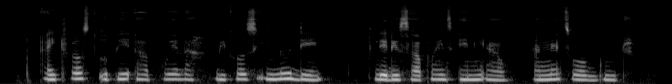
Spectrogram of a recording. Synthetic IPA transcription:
ʔaɪtʰɹɔstopeʔapwɛlabikʰɔsjunode | dedisapʰɔ̃ɪ̃ntɛniʔaw | ãnːɛtwɔɡud

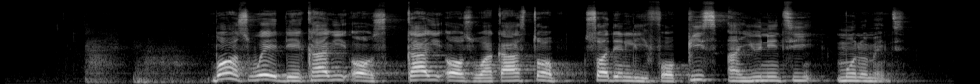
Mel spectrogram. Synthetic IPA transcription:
bɔswedekaɹikaɹiʔɔswakastɔpsɔdɛ̃nlifɔpisãnjunitimonumɛ̰̃nt

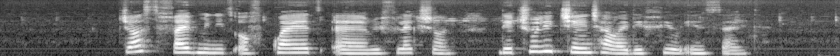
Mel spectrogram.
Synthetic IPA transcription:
d͡ʒʌstfaɪvminitsɔ̰v̥kʰwajətɹiflɛkʃɔ̃n | detʰɹulit͡ʃẽnd͡ʒhabajdefiĩnsaɪd̥

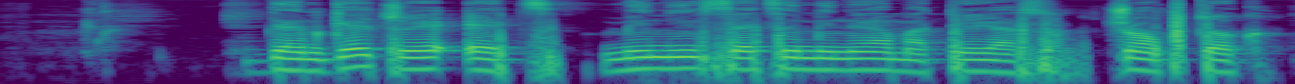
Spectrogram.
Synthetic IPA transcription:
dɛ̃mɡɛtɹɛɛt | minisɛtĩnminɛɹalmatiɹialstɹɔ̃mptɔk

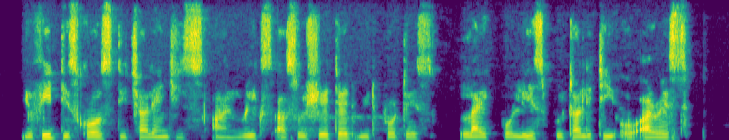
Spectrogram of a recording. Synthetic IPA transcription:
jufid̚diskʰɔsðət͡ʃalɛ̃nd͡ʒɛz̥ʔãnɹiksa̰soʃietɛdwið̥pʰɹɔtʰɛst | laɪk̚pʰɔlisb̥ɹutʰalitʰiʔɔ̰ʔa̰ɹɛst

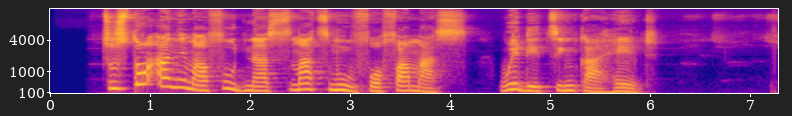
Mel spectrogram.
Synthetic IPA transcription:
tustɔʔanɪmalfudnasmatmuvfɔfamas | wedetiŋ̩kaɦɛd

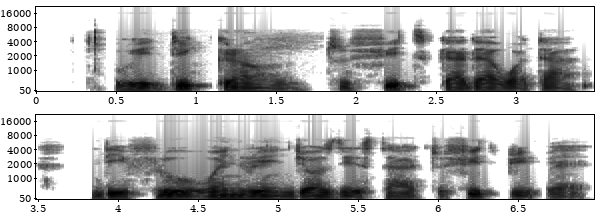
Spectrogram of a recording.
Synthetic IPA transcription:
widik̚ɡɹãʊ̃ntʰufitɡ̥adawɔta | deflowɛ̃nɹẽnd͡ʒɔsdestatʰːufitpɹipɛ

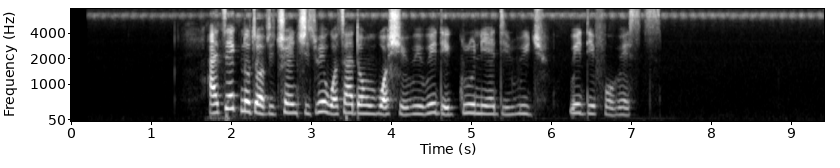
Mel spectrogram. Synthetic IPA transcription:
aɪteknotɔvditɹɛ̃nt͡ʃiswewɔtadɔ̃nwɔʃewewedeɡɹoniadiɹid͡ʒ | wedefɔɹɛst

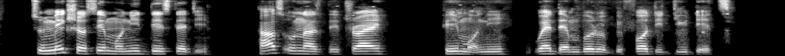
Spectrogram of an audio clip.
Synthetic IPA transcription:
tumekʃɔsemɔ̃nidestɛdḭ | haʊsonasdetɹaɪ | pʰemɔ̃ni | wɛdɛ̃mboɹobifɔdedjudḛt

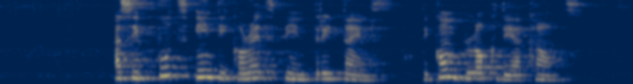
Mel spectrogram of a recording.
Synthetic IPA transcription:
ashiputĩndikʰɔɹɛtspĩnθɹitãɪ̃ms | ð̥ekɔ̃nblɔkðiakʰãʊ̃nt

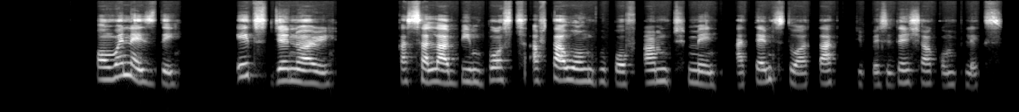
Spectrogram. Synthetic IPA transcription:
ɔ̃nwɛnɛs̬de | etd͡ʒãnuaɹi | kasalabĩnbɔsta̰ftawɔ̃nɡɹupɔvamdmɛ̃n | atɛ̃mpttuatakdipɹɛsidɛ̃nʃalkɔ̃mplɛks

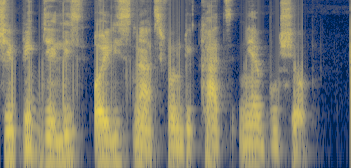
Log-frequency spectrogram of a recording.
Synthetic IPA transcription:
ʃipik̚d͡ʒelistɔɪlisna̰ksfɹɔ̰̃mdəkʰa̰tniɛbukʃɔp

